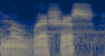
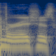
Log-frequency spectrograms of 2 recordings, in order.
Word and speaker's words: Mauritius: the pronunciation of this this is Mauritius I believe and that makes a lot of sense that makes a lot of sense actually calling it Mauritius instead of mark Mateus or whatever I was trying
